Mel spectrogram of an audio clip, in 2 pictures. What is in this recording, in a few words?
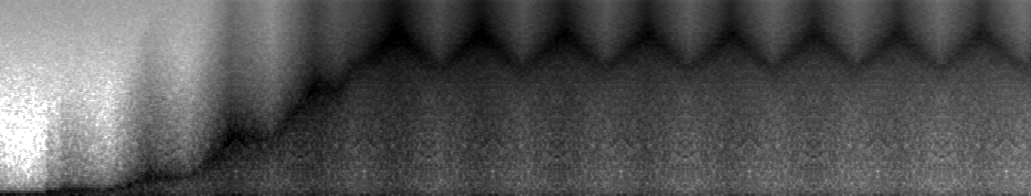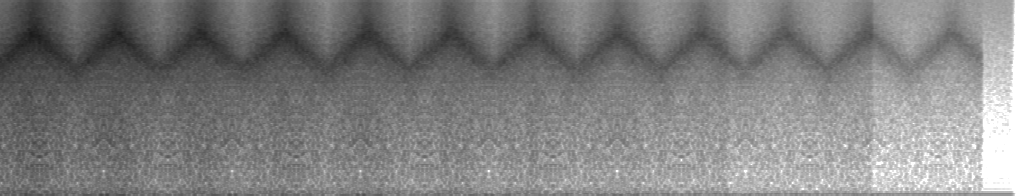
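FX left, attacks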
